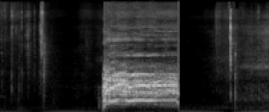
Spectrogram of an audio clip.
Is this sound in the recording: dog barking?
yes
